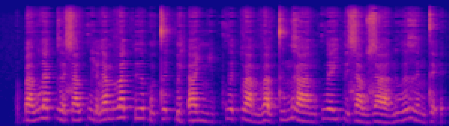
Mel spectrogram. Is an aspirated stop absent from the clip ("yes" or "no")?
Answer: yes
